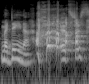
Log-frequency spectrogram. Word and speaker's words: Medina: I love how you say my name. Why? Medina. It's not at all Hispanic, Spanish, or it is Hick. That's the Hick way you say Medina. That's the Hick Hispanic version.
